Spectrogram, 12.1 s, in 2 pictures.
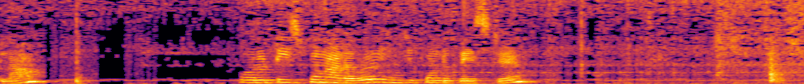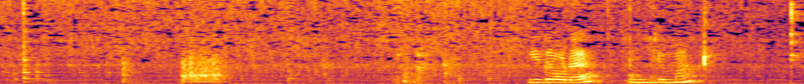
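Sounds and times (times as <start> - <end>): onions sizzling in hot oil: 0.0 - 12.0
wooden spatula scraping pan: 7.0 - 9.9.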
